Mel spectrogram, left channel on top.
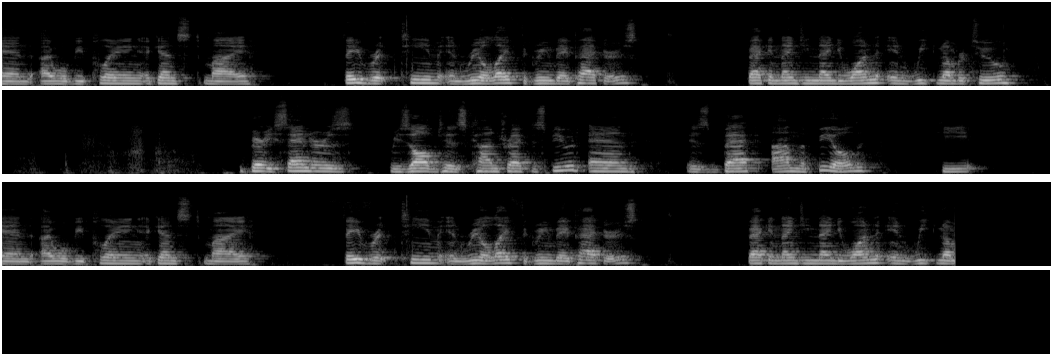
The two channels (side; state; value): right; drops out; at 9.6 s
